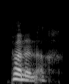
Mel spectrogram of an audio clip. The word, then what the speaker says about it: coineanach: This is how it's said. Konenach. COINEANACH. And I went, no. But I tried to remember it by, like, coin, and then each is cut up, and then at the end.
